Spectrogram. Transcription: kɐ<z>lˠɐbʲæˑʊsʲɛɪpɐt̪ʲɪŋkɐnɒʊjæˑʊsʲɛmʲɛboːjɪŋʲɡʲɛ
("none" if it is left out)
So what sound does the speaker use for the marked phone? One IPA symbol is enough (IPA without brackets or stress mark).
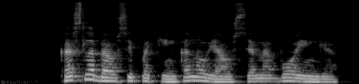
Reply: s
